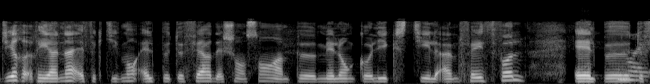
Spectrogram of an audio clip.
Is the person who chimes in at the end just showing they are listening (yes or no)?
yes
